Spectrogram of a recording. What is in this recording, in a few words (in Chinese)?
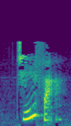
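"执法", Mandarin Chinese; chinese-flashcards; hsk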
